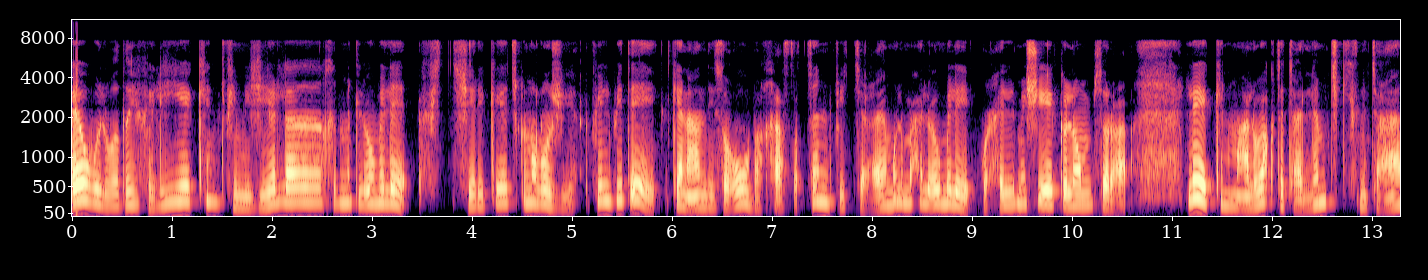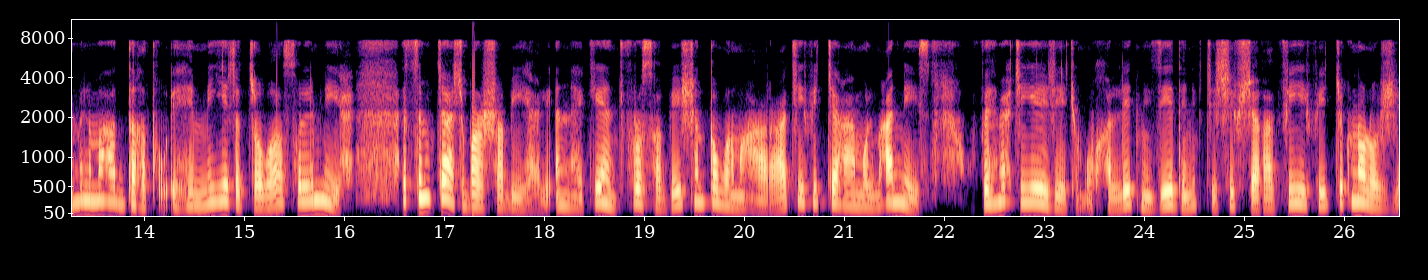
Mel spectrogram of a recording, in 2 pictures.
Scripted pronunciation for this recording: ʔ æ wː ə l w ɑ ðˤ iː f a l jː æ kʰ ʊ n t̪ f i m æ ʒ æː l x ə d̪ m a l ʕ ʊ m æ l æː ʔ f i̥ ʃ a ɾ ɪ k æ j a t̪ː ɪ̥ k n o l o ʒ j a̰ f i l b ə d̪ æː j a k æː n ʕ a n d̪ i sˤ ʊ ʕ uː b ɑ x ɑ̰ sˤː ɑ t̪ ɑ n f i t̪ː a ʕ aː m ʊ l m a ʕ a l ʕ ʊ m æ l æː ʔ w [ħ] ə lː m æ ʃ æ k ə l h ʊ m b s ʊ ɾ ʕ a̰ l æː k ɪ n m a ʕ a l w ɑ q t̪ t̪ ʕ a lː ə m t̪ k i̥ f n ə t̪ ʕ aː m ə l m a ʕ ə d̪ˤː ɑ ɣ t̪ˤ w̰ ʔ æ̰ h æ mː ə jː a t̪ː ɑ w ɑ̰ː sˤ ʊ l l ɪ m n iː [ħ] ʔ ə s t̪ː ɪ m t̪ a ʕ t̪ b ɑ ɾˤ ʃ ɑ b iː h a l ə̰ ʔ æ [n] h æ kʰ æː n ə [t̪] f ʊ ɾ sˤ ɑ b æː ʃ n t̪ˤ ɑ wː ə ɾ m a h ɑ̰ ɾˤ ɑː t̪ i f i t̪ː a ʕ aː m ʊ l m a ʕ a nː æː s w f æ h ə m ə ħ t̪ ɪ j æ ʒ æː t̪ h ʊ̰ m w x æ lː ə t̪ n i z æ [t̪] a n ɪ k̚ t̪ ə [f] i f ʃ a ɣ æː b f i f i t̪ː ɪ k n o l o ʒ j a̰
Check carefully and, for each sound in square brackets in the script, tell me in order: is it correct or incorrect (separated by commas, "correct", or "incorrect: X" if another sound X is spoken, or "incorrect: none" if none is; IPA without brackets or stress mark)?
correct, correct, incorrect: nː, correct, incorrect: d̪, incorrect: ʃ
